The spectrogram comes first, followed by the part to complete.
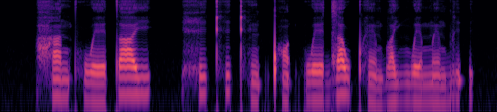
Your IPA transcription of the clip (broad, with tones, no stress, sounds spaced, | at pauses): h ã˧ n pʰ w e˧ t̪ a˦ j | h i˧ kʰ i˧ kʰ ĩ˨ k̚ pʰ ɔ̃˨ t̚ p w e˧ d͡z a˥˧ w pʰ ẽ˨˩ b a˧ j ŋ w e˧ m ẽ˧ b i˦ ʔ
